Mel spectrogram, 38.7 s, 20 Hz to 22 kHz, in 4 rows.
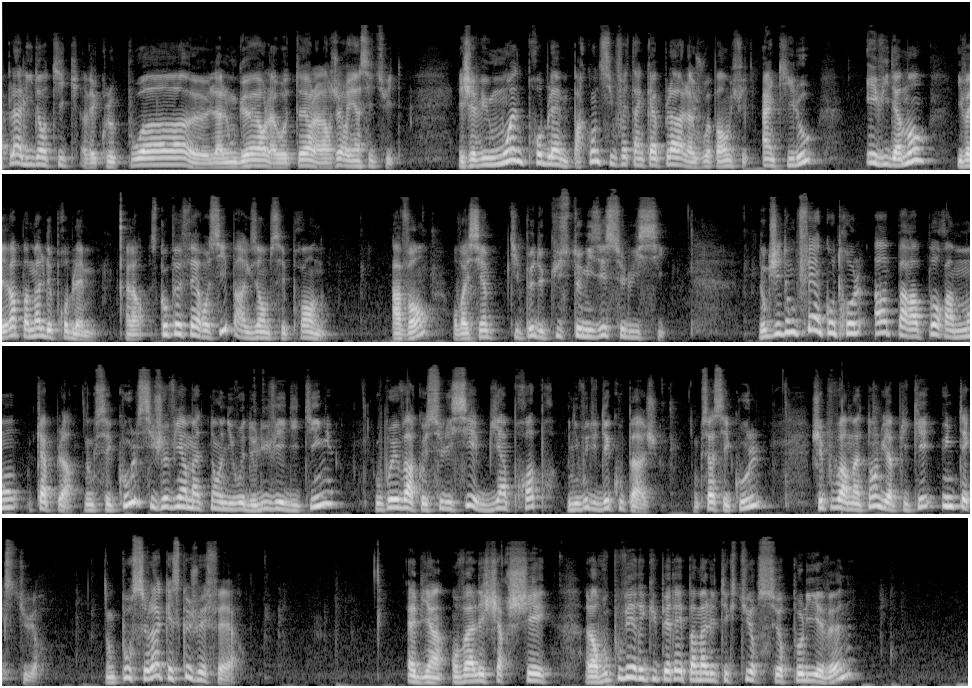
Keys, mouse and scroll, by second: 8.8-9.3 scroll down 2, 9.3-11.3 middle drag, 11.3-13.3 scroll up 1, 13.3-15.1 middle drag, 15.1-16.1 scroll up 1, 16.1-19.9 middle drag, 19.9-21.9 scroll down 1, 21.9-23.1 drag, 23.9-28.1 middle drag, 29.9-32.4 shift+middle drag, 34.1-38.2 drag.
